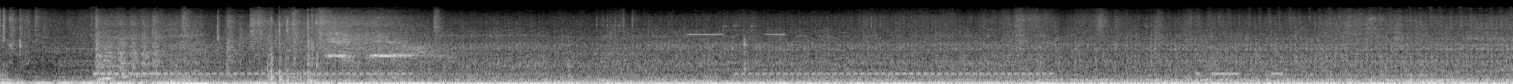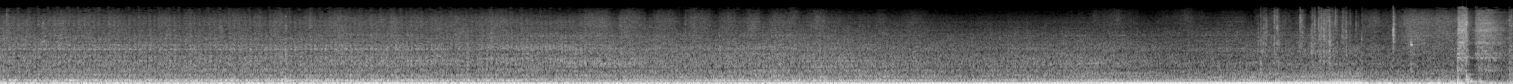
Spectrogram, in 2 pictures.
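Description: Truck's diesel engine running, heard from inside the cab as a steady low rumble that grows louder in the last few seconds.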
